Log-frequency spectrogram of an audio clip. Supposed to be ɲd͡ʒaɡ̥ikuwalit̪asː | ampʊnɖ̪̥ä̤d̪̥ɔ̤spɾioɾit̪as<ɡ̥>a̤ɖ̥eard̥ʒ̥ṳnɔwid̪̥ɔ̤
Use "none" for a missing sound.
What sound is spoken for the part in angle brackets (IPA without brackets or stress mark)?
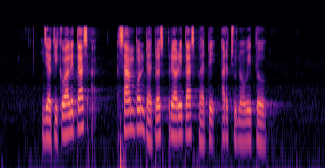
b̥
